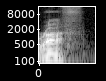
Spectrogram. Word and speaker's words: rough: night right light bright at the end of some words gh makes an F sound like in laughs and in tough and rough and even in cough one more time okay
